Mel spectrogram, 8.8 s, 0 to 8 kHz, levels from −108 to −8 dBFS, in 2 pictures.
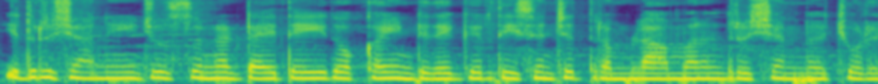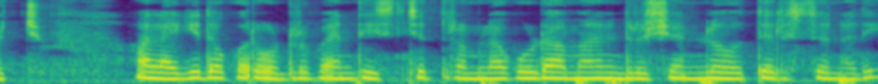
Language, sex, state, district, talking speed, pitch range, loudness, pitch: Telugu, female, Andhra Pradesh, Krishna, 155 wpm, 200-215 Hz, -12 LUFS, 210 Hz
